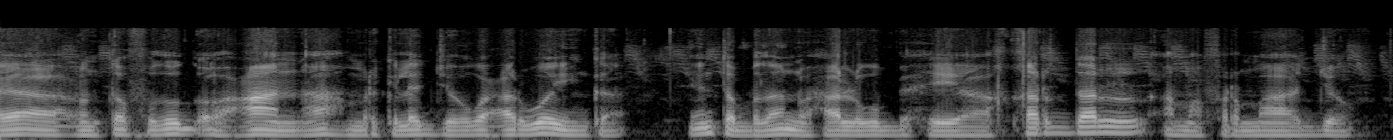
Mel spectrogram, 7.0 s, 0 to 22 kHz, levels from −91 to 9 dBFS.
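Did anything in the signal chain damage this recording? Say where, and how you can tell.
Yes, at the codec stage: this speech has been through 4-bit ADPCM compression for the whole clip. You hear a gritty hiss riding on every loud syllable, rising and falling with the level, plus roughness on sharp onsets where the adaptive step can't grow fast enough to keep up. Nothing comes through above 10.7 kHz, so it sounds dulled, which fits a low sample rate and a bitrate somewhere near 89 kbps.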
